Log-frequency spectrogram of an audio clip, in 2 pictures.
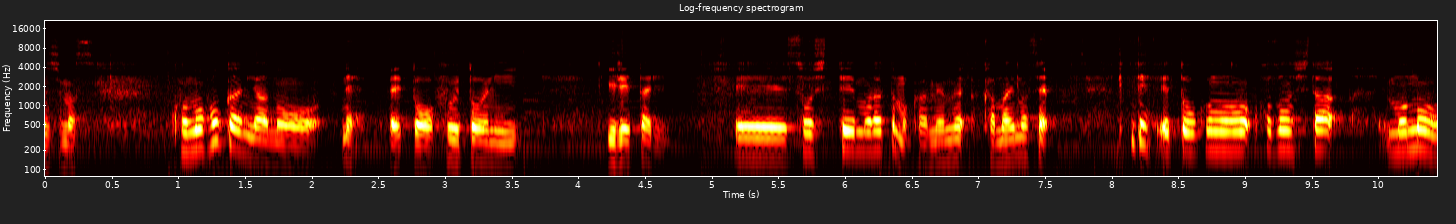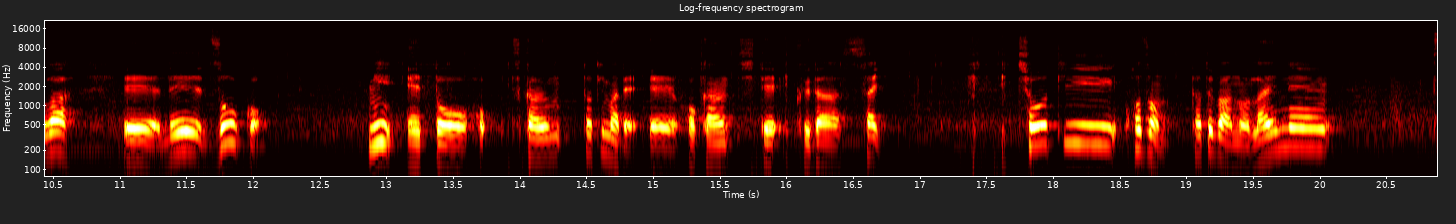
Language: Japanese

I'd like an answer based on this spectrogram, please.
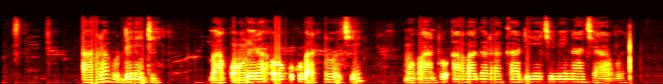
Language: Ganda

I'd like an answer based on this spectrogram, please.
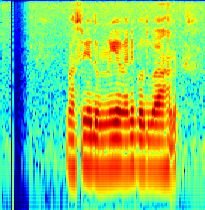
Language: Sinhala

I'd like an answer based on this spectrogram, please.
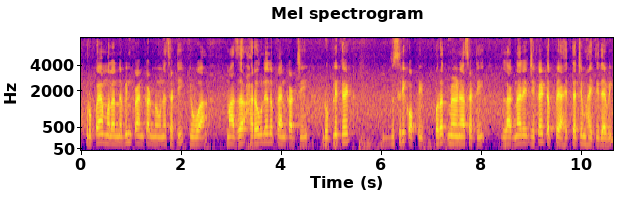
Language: Marathi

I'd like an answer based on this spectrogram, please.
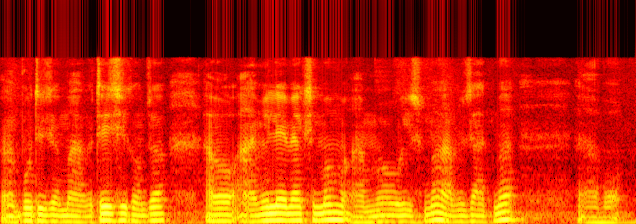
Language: Nepali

